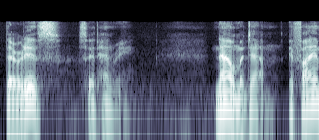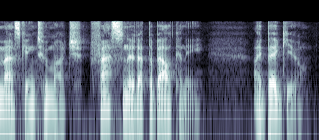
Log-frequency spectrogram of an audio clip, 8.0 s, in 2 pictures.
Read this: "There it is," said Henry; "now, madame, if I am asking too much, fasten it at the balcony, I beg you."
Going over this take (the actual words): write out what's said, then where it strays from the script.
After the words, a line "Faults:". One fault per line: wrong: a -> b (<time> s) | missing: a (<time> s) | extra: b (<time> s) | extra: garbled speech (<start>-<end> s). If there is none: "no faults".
"There it is," said Henry; "now, madame, if I am asking too much, fasten it at the balcony, I beg you."
Faults:
no faults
